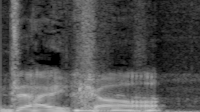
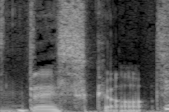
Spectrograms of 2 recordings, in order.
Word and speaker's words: Descartes: René Descartes, the philosopher, was described by Al as Descartes instead of Descartes. It's a simple mispronunciation.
